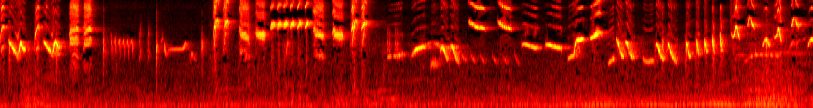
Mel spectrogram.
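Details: Sooty-headed bulbul song used as a lure to make birds answer: a dense, busy run of high chirps, whistled slurs and trills, with rapid note bursts and short falling phrases, nearly continuous throughout.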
